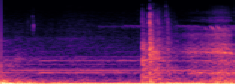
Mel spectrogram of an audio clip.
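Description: A door is opened midway by a roommate, with a short rattling burst and a faint lingering squeak, set against a steady low background hum; no one speaks.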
